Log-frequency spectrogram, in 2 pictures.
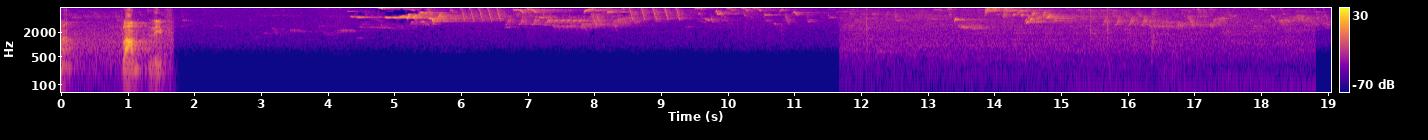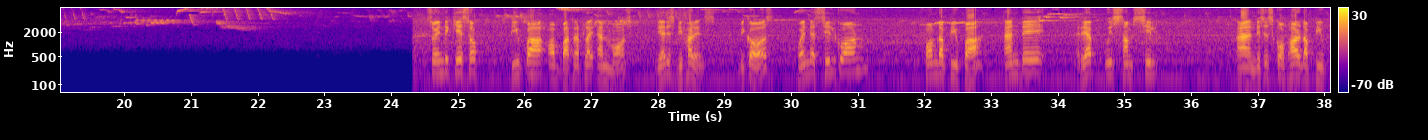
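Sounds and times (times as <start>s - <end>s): small birds chirping and trilling: 0.0s - 38.0s
faint steady hum and hiss: 24.3s - 38.0s.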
